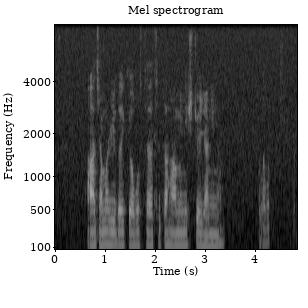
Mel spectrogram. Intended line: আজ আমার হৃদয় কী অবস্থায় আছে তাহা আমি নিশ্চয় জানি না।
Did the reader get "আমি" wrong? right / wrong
right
